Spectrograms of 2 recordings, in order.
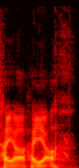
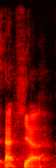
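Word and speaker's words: אהיה: It's literally not pronounced Haya. It's Ehye, right? That's what the first word is.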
